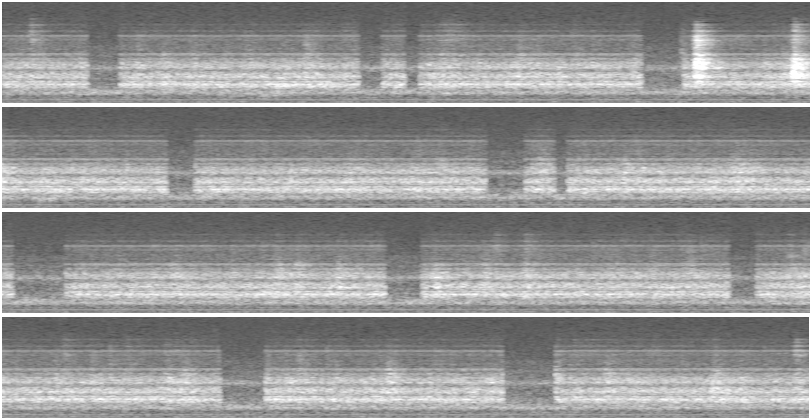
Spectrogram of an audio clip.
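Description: A video monitor's speaker giving out a steady electronic hiss and hum with a few held tones. The sound cuts out briefly about every three seconds. Two short, sharp sounds come a second apart about seven seconds in.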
